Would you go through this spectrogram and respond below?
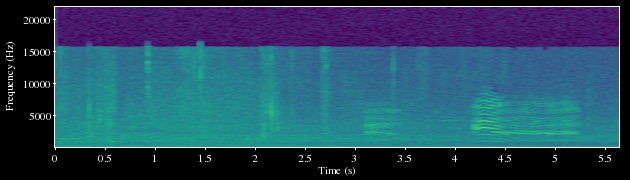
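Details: Male Toyger cat on a walk, excited and purring. Heavy low rumbling handling noise dominates, with a faint meow partway through and a clearer descending, wavering meow near the end.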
